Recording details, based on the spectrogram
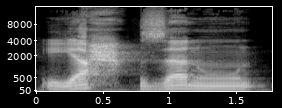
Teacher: زا کو زور سے پڑھنا ہے، یعنی کہ زور کی زا کی طرح، اور اس طرح سختی سے اس کو ادا کرنا ہے، سیٹی سے ادا کرنا ہے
